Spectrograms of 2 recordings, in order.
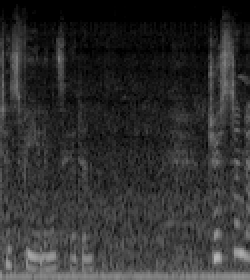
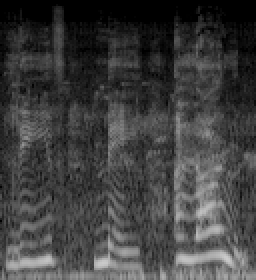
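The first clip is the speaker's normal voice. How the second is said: slow, loud storybook scream; angry outburst, drawn out; 4 semitones higher, 8 dB louder, much slower than usual. A narrator's reading. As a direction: shout it word by word, building to the last. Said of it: "Tristan screamed".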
